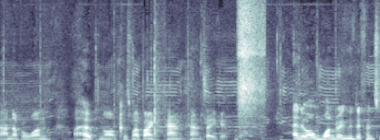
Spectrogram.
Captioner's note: scoffs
